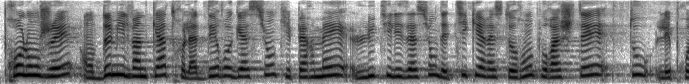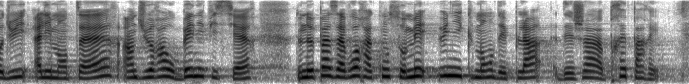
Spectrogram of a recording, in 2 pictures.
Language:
French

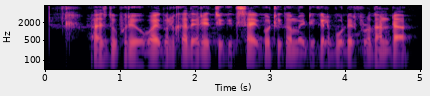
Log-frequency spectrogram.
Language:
Bangla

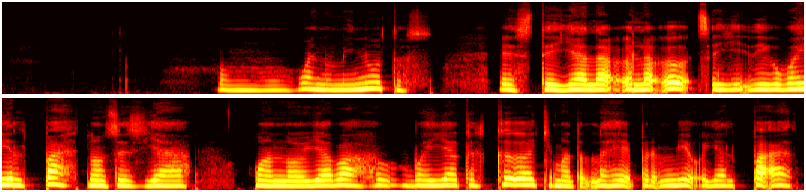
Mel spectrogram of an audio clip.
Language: Northern Pame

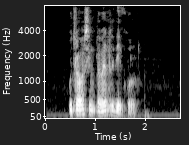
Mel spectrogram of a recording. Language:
Catalan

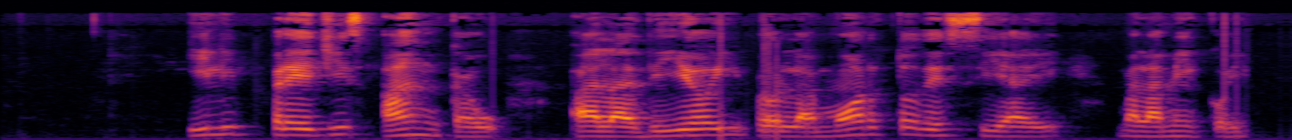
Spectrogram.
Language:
Esperanto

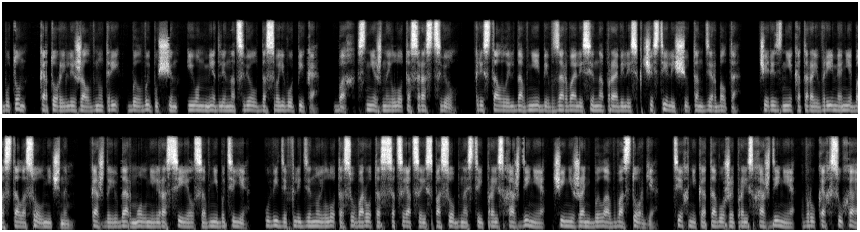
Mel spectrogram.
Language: Russian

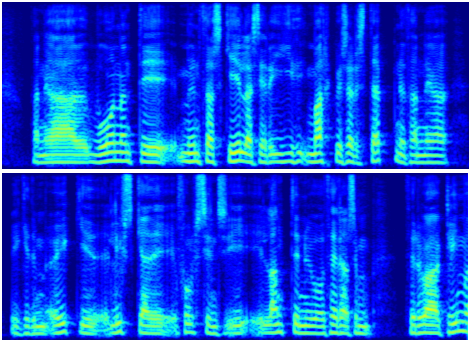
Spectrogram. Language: Icelandic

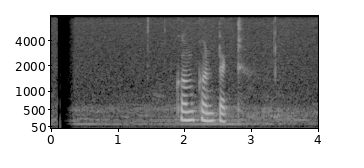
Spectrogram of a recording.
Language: Sinhala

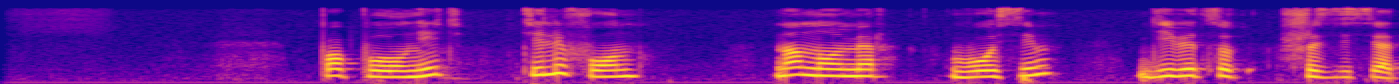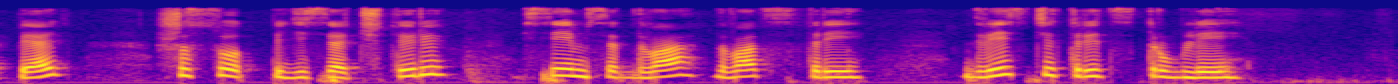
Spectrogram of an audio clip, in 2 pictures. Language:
Russian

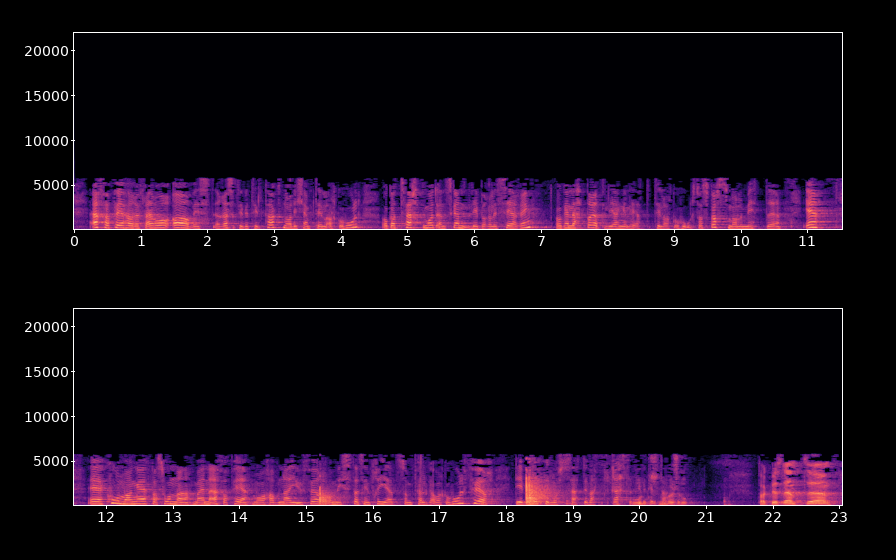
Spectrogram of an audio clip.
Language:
Norwegian Nynorsk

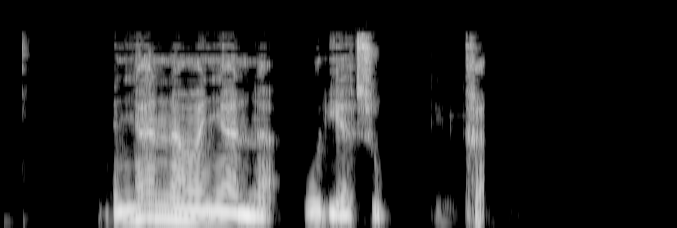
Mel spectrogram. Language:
Ayacucho Quechua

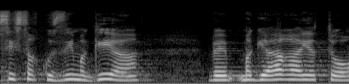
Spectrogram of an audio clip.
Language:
Hebrew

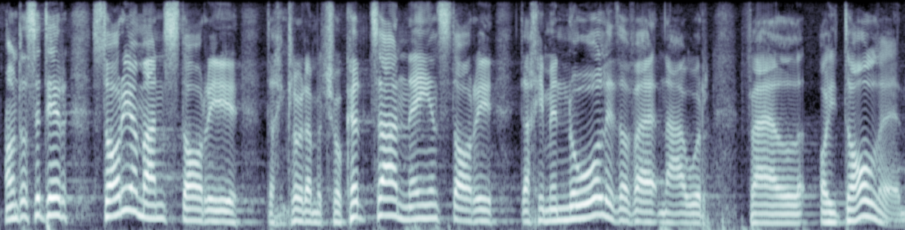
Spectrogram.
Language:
Welsh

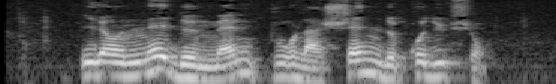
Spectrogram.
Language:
French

